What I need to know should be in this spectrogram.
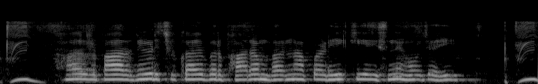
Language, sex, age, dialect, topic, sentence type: Chhattisgarhi, female, 18-24, Northern/Bhandar, banking, question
